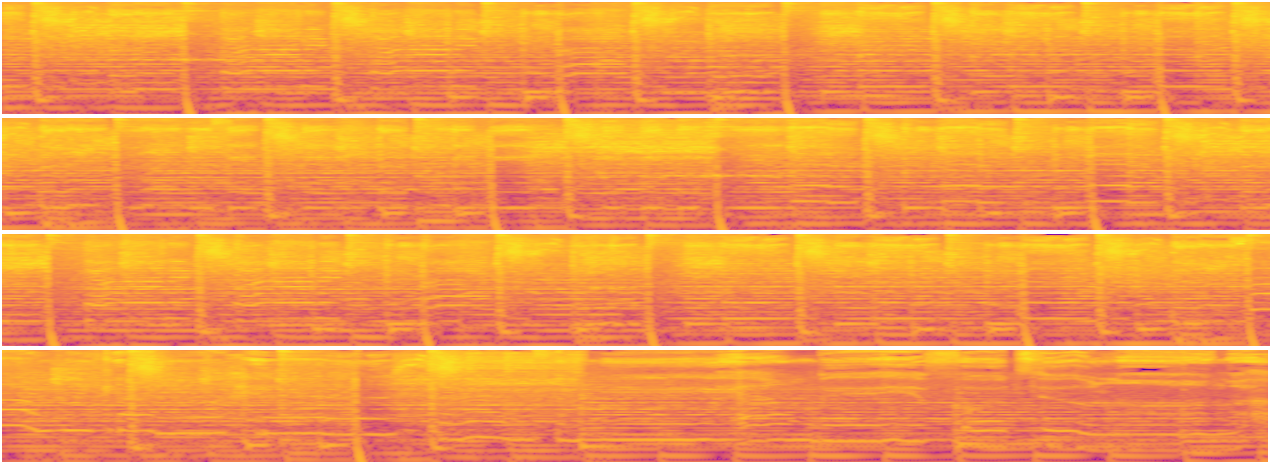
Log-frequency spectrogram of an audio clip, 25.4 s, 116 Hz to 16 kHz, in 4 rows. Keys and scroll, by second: 20.8 ctrl+c.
